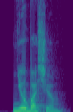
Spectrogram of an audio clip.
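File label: "ньӧбасьӧм", Komi, female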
